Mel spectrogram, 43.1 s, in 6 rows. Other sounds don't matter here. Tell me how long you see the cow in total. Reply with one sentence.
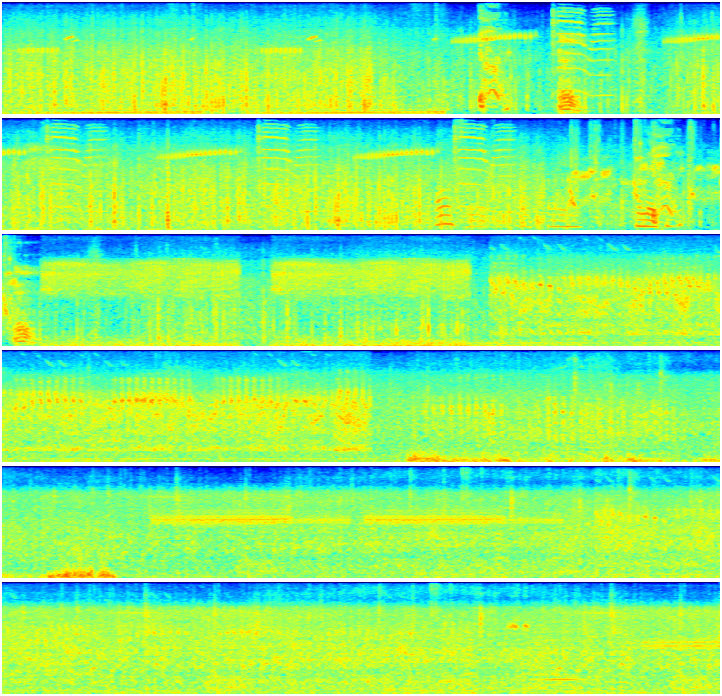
You can't hear the cow here.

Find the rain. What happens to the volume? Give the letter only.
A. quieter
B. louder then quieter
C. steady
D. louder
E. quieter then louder
E.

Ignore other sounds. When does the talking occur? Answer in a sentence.
The talking can be heard from 11.4 to 13.9 s.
